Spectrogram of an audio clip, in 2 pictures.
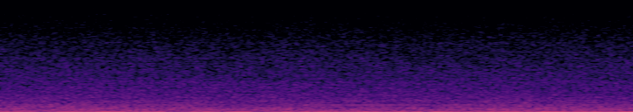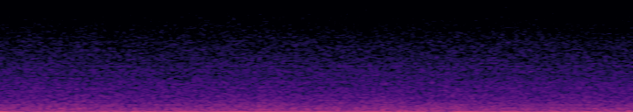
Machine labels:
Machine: fan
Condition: abnormal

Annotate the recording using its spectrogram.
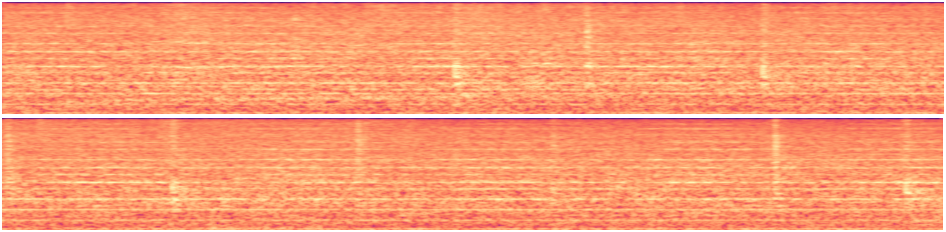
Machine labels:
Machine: fan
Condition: normal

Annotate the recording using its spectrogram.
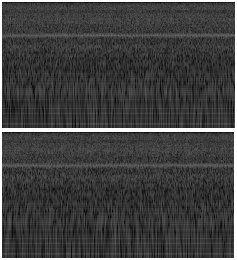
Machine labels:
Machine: pump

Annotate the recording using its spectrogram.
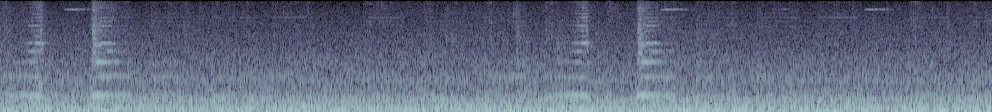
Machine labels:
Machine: slide rail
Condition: normal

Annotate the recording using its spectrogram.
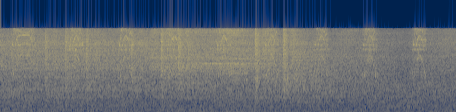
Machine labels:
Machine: slide rail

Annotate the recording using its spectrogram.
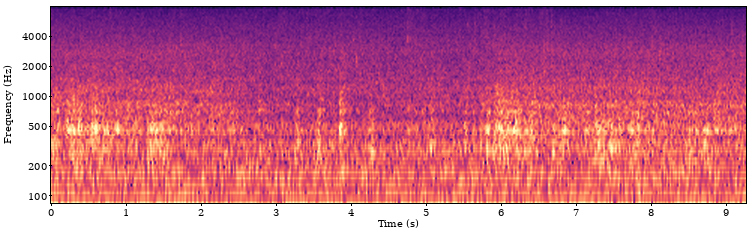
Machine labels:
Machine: pump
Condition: abnormal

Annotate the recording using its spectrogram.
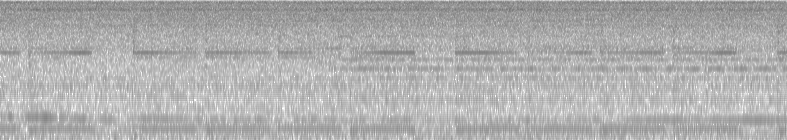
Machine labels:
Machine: slide rail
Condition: normal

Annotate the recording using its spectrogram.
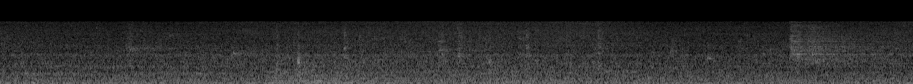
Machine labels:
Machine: pump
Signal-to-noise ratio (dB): -6 dB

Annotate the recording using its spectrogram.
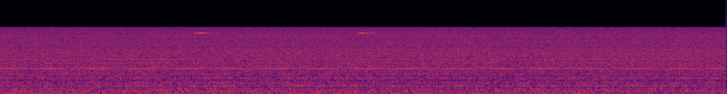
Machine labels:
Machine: fan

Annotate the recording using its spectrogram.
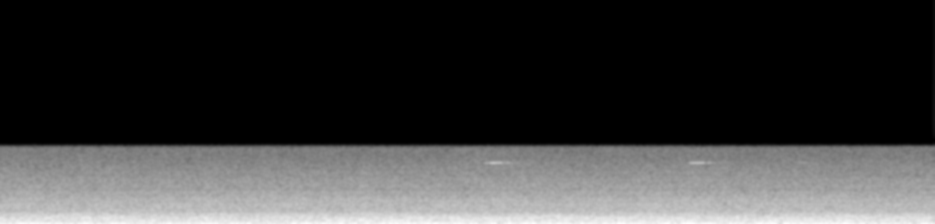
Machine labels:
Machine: fan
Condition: abnormal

